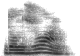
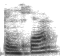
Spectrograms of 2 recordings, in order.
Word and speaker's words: Don Juan: En caso de Don Juan, en ruso su nombre se pronuncia a la manera francesa, Don Juan, en vez de Don Juan, que sería la transcripción más cercana al español.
